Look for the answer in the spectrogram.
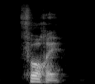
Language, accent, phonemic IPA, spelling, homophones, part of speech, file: French, France, /fɔ.ʁɛ/, foret, forêt, noun, LL-Q150 (fra)-foret.wav
- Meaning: drill bit (driving part of a drill)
